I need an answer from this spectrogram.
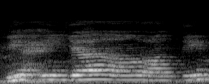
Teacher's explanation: tanwin kasrah tersebut dimasukkan ke huruf mim. Jadi berubah suaranya langsung m bihijaratim. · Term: Idgham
